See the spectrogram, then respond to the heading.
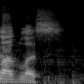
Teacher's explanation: I have a tendency to drop my non-emphasized vowels, so I went total schwa with it.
